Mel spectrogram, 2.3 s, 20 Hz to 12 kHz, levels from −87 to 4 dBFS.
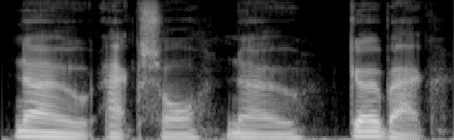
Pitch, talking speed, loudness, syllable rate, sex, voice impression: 100 Hz, 130 wpm, -20 LUFS, 3.3 syllables/s, male, masculine, adult-like, slightly powerful, hard, clear, slightly halting, cute, intellectual, calm, slightly mature, wild, slightly strict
